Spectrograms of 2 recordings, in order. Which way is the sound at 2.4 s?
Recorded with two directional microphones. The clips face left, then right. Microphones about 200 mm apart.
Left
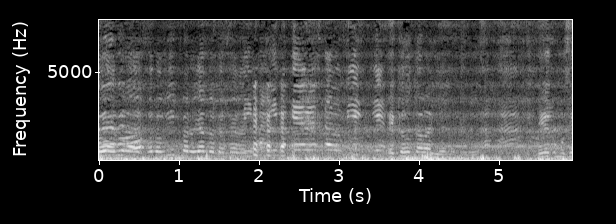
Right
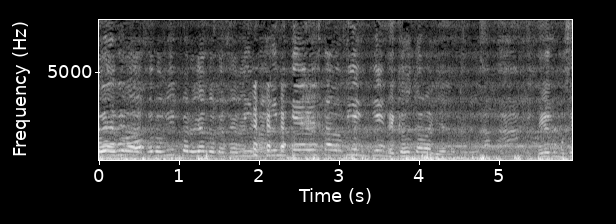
55° right (ahead or behind).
